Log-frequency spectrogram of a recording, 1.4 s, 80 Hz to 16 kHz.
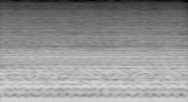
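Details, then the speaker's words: Miller 400D engine-driven welder, the working unit of two, reassembled and fired up to check it operates: steady, even low idle rumble with no knocks or misses, about 32 V at idle and 92 V on the leads. "And I'm gonna fire it up here and make sure it operates And we got voltage right here."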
